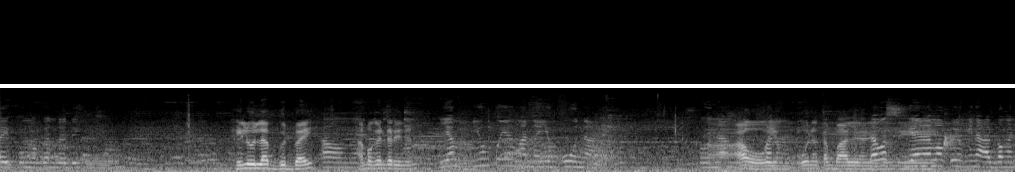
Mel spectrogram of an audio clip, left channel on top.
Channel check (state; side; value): silent; left; digital silence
